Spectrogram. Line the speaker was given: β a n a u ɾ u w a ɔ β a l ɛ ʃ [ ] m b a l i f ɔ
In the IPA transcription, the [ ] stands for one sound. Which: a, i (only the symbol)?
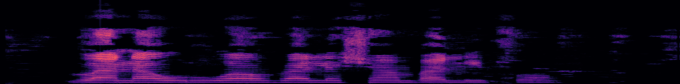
a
